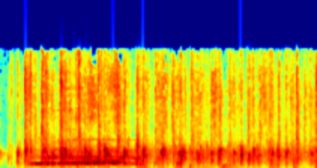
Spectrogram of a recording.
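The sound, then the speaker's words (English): An audience claps and applauds steadily for a few seconds, voting for which contestant deserved to lose the most points for their Star Wars theme, with a whistle rising over the noise at the start and a few voices calling out beneath the clapping. “I'm going to go to the audience, and I'm going to have you applaud for who you felt deserved to lose the most points for their Star Wars theme.”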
